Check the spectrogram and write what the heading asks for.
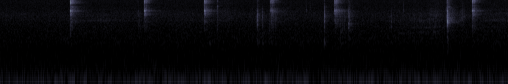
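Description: A dozen or so faint, short clicks at irregular intervals, made by computer input while operating the software.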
